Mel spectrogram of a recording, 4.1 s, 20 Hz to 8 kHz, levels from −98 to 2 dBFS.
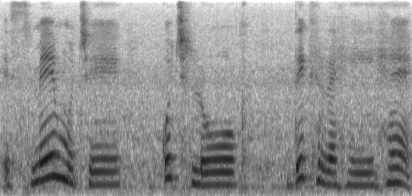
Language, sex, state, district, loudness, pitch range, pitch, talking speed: Hindi, female, Madhya Pradesh, Katni, -17 LUFS, 190-250 Hz, 200 Hz, 100 wpm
